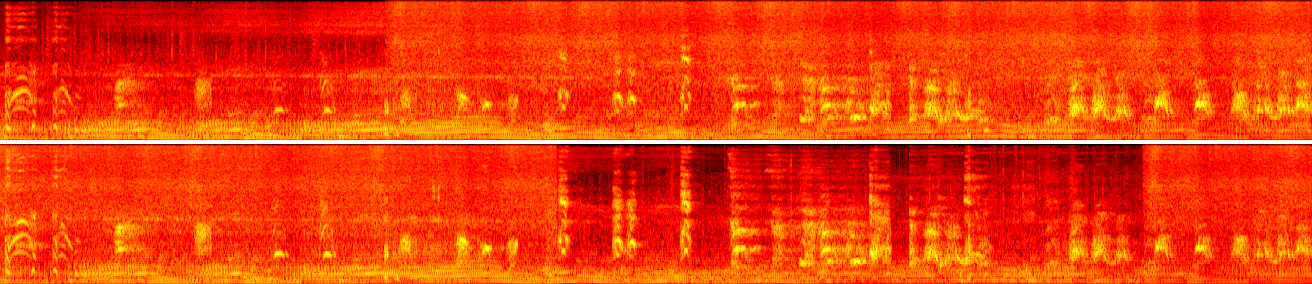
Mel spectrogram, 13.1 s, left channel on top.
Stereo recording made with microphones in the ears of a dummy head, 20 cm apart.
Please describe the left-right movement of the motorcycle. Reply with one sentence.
You can hear the motorcycle go from the right side to the left.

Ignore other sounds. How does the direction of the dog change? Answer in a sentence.
In this clip you hear the dog move from right to left.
